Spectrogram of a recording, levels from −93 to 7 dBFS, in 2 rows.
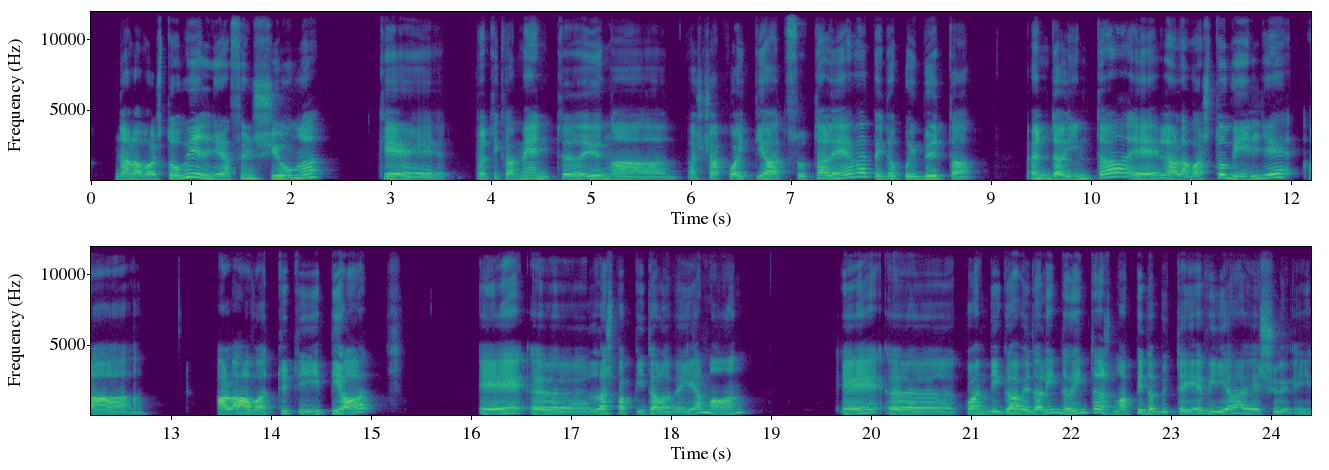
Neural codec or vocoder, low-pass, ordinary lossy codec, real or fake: none; none; none; real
